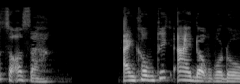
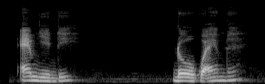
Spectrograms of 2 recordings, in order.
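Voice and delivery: plain reading voice

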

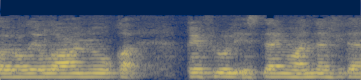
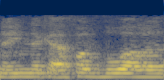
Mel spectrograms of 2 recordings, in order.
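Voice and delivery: plain

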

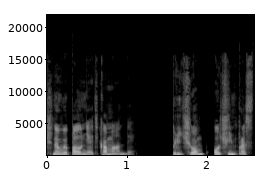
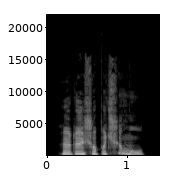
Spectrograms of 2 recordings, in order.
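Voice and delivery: sulky, pouting, offended, put-out, pitched up; 5 semitones higher than usual. The guardian of order and justice reacts to Iva's remark; pouting, offended. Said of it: "надулась блюстительница порядка и справедливости".

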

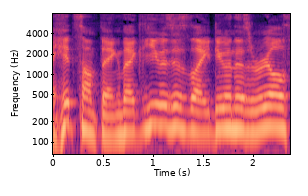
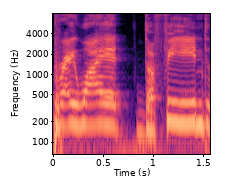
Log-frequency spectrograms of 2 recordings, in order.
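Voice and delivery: slow, drawn-out, put-on angry tone; 3 semitones higher than usual. Retelling a satellite interview where Goldberg acts all mad: imitating Goldberg acting mad. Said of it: "acts all mad".

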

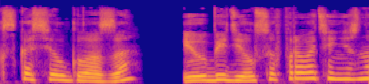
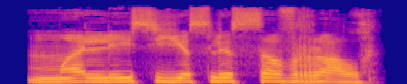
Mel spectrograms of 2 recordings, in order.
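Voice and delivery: angry, through clenched teeth, much slower; 5 semitones lower than usual. The crossbowman answers the mocking serpent, angrily through gritted teeth. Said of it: "Зло процедил арбалетчик".

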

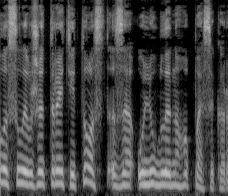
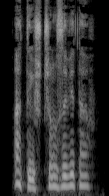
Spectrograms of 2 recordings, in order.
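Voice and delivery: ordinary delivery, nothing marked

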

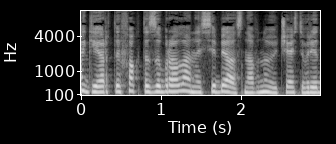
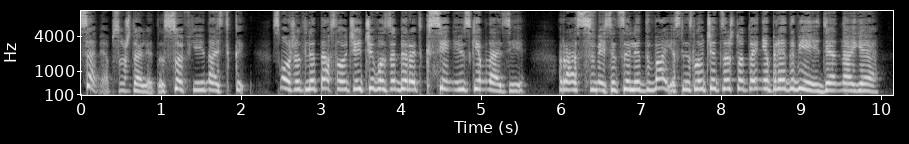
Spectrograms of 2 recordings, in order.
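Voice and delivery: high, mocking delivery; 5 semitones higher than usual. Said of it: "передразнила его Ульяна".

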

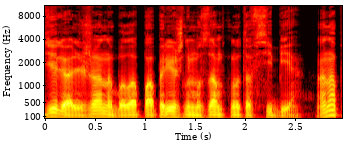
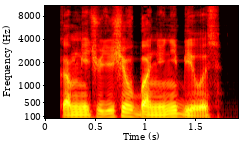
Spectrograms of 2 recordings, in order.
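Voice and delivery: usual speaking voice

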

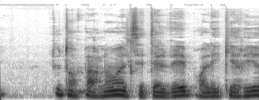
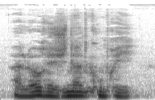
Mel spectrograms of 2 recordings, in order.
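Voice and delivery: plain

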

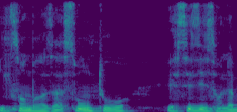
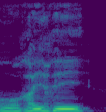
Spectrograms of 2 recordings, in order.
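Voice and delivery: murmured under breath; 3 dB louder than usual. Reading a novel aloud, the king responds to a young woman's plea; murmured. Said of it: "murmura le roi".

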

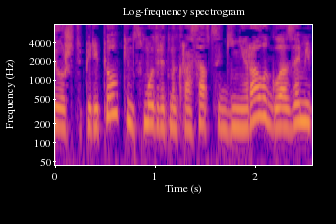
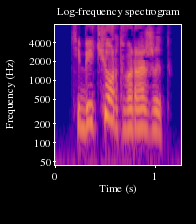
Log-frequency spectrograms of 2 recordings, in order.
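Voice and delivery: ordinary delivery

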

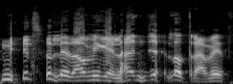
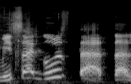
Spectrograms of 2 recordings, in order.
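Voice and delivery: high, creaky, goofy alien voice; 5 semitones higher than usual. Retell how Colin Robinson starts answering Laszlo, in a Jar Jar Binks voice. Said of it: "hablando con la voz de Jar Jar Binks".

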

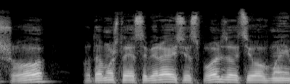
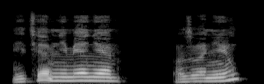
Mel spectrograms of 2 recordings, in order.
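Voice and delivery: drowsy, just-woken voice, pitched a bit high; 9 semitones higher than usual. Narrator reads a character answering a phone call, in a sleepy voice. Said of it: "произнес Столь Эвне сонным голосом".

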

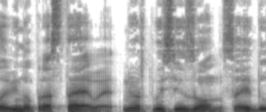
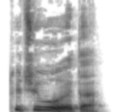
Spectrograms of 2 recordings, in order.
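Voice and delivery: fake offended, hurt tone, pitched up; 8 semitones higher than usual. A short man, just insulted in reply to his greeting, feigning offense. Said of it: "притворно обиделся коротышка".

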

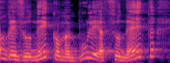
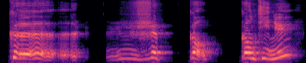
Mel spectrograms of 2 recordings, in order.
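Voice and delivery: terrified stammering, much slower; 3 semitones higher than usual. A nephew answers his mocking old uncle with a question, stammering in terror. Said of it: "bégaya Gillot au comble de la terreur".

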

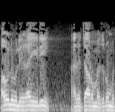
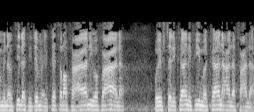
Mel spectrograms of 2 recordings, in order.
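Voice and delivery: plain

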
